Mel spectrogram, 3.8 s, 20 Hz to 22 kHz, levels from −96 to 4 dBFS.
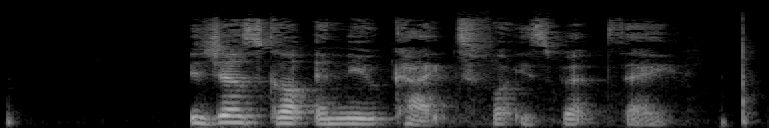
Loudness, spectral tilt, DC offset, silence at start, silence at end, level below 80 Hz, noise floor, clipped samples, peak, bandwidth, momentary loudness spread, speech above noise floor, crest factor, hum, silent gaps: -37 LUFS; -4.5 dB/octave; under 0.1%; 0.05 s; 0.1 s; -78 dBFS; under -90 dBFS; under 0.1%; -18 dBFS; 13.5 kHz; 13 LU; over 53 dB; 20 dB; none; none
